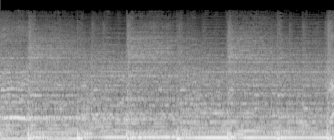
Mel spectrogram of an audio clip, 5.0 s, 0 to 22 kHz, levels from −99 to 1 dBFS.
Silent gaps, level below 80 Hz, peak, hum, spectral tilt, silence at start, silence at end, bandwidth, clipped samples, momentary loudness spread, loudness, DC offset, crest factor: none; -18 dBFS; 0 dBFS; none; -6 dB/octave; 0 s; 0 s; 12.5 kHz; under 0.1%; 4 LU; -13 LUFS; 0.8%; 12 dB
